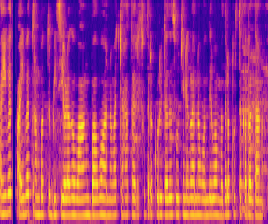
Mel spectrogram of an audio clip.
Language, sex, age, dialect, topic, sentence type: Kannada, female, 41-45, Dharwad Kannada, agriculture, statement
